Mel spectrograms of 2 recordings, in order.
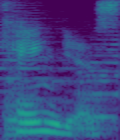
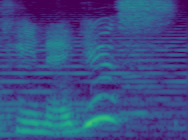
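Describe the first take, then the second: First: The name is said with two syllables. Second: The name is said with three syllables. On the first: "is it really just Kangus? ... like a long E that doesn't create another syllable?" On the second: "I'm I'm gonna go Kanegus?"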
